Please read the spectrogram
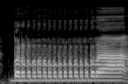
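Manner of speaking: high rolled "brrr" noise; freaky trill imitation. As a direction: trill it to mimic a freaky trance. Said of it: "when he did his freaky".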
